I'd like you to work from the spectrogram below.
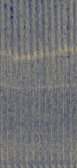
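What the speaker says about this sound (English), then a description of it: "helicopter." A helicopter in the video game GTA Online gives off a steady, rapid rotor chop, a continuous rhythmic thudding beat over a broad engine whine that holds at an even loudness throughout.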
